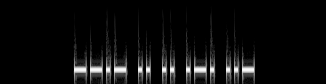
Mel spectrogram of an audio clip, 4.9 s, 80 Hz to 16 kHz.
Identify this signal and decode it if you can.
Morse code, heard as a keyed tone, about 20 wpm, 700 Hz. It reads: QIIRU
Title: Code Groups - 5 Letters - 20wpm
